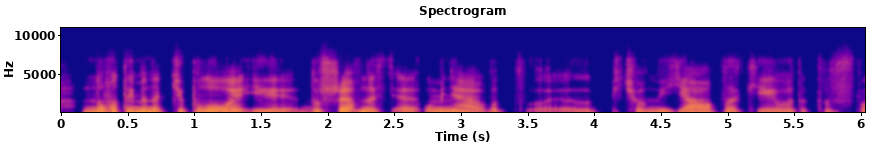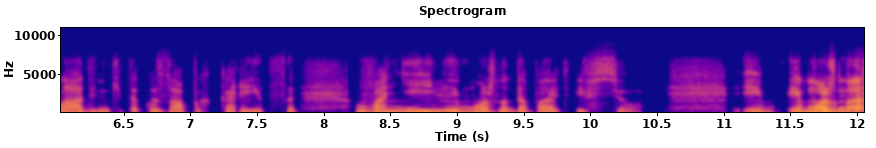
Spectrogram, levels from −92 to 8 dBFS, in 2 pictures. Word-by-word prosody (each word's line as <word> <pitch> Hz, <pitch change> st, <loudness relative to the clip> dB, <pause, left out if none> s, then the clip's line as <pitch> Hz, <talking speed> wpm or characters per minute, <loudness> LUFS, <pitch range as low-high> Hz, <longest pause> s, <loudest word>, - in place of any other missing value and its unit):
Но 215 Hz, +8 st, +2 dB
вот 275 Hz, +1 st, +1 dB
именно 265 Hz, -1 st, +4 dB
тепло 250 Hz, +2 st, +2 dB
и 195 Hz, -3 st, 0 dB
душевность, 225 Hz, -, +2 dB
э, 160 Hz, -2 st, -4 dB
у 175 Hz, -, -5 dB
меня 205 Hz, +1 st, +1 dB
вот, 170 Hz, -1 st, -9 dB, 0.2 s
э, -, -, -10 dB
печёные 155 Hz, -2 st, -5 dB
яблоки, 200 Hz, -3 st, -1 dB
вот 150 Hz, -3 st, -6 dB
это 150 Hz, -, -14 dB
сладенький 160 Hz, 0 st, -3 dB
такой 155 Hz, +2 st, -6 dB
запах 145 Hz, 0 st, -6 dB
корицы, 180 Hz, +3 st, -7 dB, 0.4 s
ванили 215 Hz, -, +2 dB
можно 195 Hz, -2 st, -1 dB
добавить 170 Hz, -4 st, -3 dB
и 175 Hz, -, -7 dB
всё. 165 Hz, -, -12 dB, 0.7 s
И, 370 Hz, -9 st, -5 dB
и -, -, +2 dB
можно. 255 Hz, +2 st, +9 dB
195 Hz, 135 wpm, -24 LUFS, 165-240 Hz, 0.7 s, можно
